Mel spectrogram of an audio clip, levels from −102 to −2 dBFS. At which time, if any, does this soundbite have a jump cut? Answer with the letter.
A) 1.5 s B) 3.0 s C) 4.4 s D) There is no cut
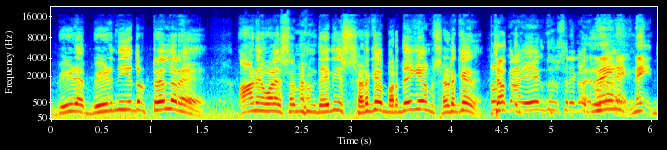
C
